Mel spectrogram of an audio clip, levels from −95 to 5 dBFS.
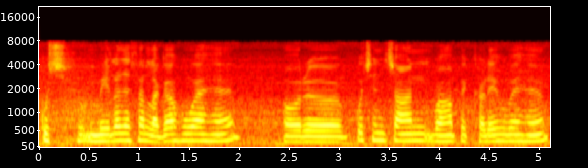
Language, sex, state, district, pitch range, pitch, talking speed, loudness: Hindi, male, Madhya Pradesh, Katni, 175-195 Hz, 185 Hz, 165 wpm, -14 LUFS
